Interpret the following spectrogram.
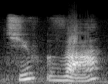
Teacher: where that S is silent on the end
